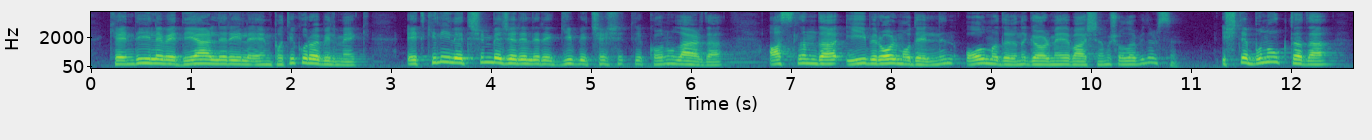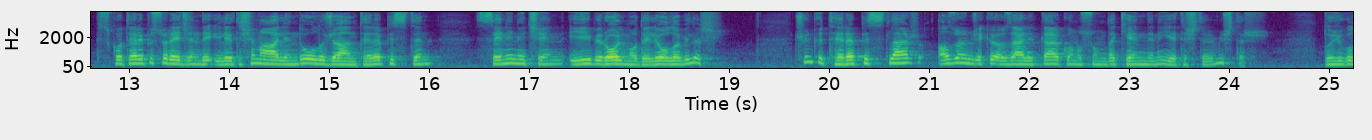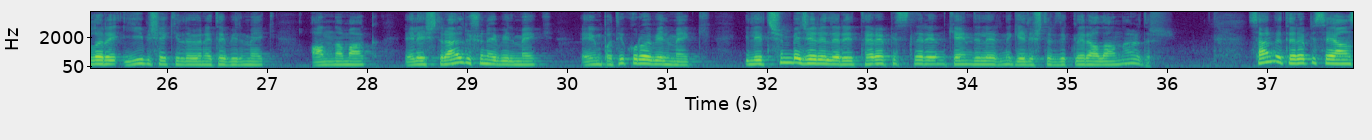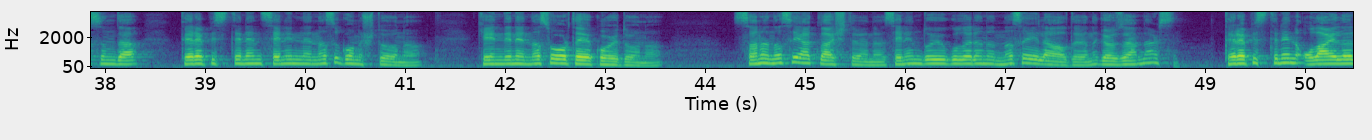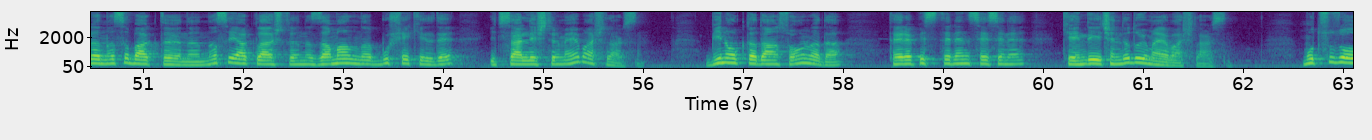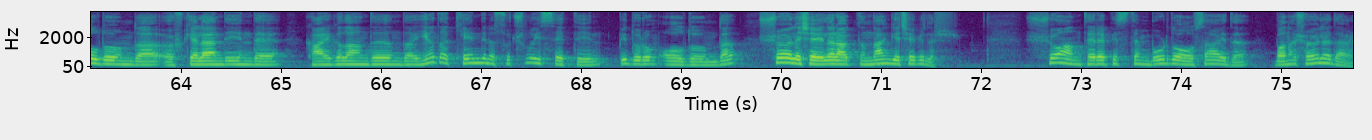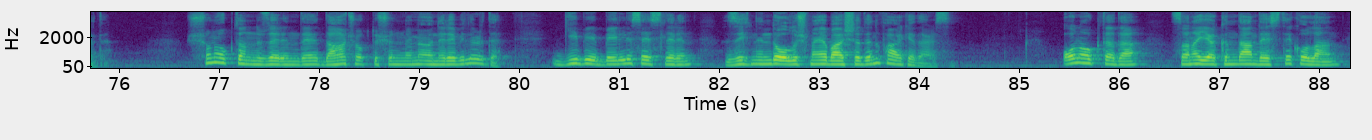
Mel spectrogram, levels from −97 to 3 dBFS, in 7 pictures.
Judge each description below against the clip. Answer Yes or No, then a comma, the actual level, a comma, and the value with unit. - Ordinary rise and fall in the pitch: Yes, average, 4.5 semitones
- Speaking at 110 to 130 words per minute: No, average, 100 wpm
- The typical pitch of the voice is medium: Yes, medium, 150 Hz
